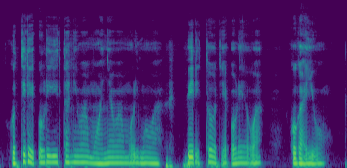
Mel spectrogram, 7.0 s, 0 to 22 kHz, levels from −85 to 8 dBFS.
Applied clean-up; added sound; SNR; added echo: none; none; none; none.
